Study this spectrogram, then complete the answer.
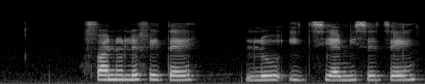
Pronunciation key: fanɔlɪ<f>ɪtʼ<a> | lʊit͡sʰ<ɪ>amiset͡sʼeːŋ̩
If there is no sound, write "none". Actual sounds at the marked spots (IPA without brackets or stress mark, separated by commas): f, ɛ, i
